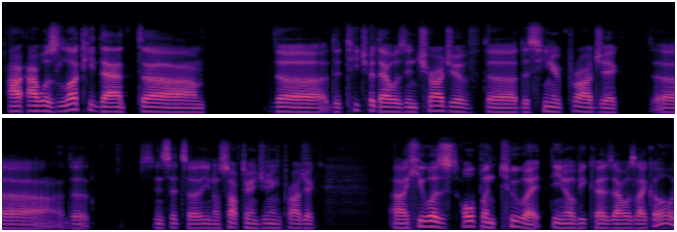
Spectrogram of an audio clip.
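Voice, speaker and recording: A man chatting casually and unscripted as he answers questions, rambling haltingly and circling back over his phrases. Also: lowish voice, fairly even intonation, clean tone, dry recording, highs cut off. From Romania. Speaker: game developer streaming.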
